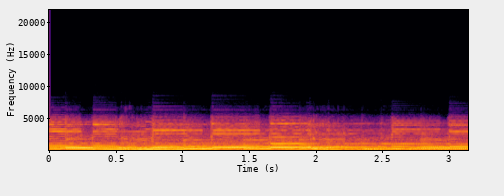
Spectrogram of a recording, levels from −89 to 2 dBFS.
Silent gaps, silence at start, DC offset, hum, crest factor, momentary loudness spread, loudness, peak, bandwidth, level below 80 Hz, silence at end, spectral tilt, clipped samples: none; 0 s; under 0.1%; none; 12 dB; 4 LU; -13 LUFS; -2 dBFS; 6.6 kHz; -54 dBFS; 0 s; -7.5 dB/octave; under 0.1%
